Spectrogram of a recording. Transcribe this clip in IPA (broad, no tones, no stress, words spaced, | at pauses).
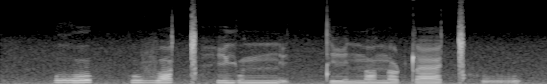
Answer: ɣokːu vɒǀʰijunːḭ tːinɒnɒ ʈæǀʰṵ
